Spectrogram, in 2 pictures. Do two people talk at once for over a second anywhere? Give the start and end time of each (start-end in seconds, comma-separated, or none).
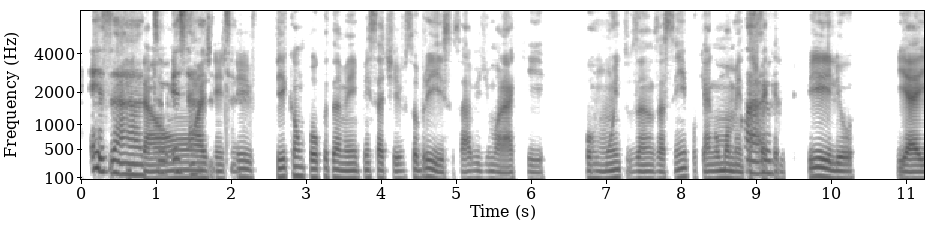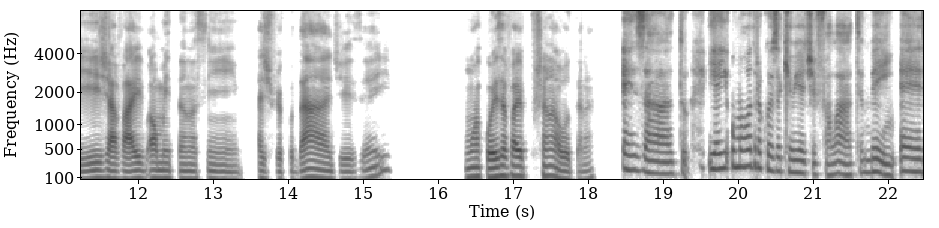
0.6-2.0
